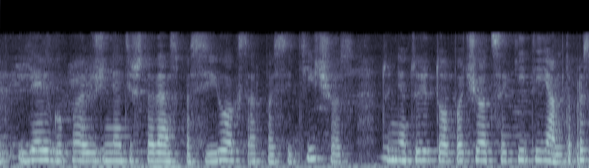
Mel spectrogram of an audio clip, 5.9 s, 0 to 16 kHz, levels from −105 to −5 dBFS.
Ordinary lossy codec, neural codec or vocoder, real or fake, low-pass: MP3, 96 kbps; none; real; 7.2 kHz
